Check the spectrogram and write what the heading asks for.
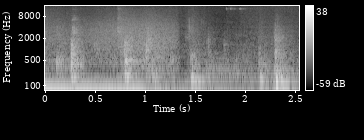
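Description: A door is eased open slowly, with a few soft clicks and faint knocks from the latch and hinges spaced out over a couple of seconds, over a low steady hum.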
